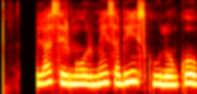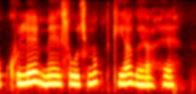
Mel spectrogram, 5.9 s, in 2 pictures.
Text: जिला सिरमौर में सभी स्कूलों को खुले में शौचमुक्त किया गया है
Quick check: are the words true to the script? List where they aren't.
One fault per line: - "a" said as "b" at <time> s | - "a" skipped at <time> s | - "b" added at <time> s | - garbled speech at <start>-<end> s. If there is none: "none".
none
